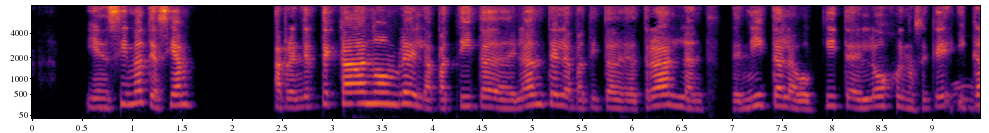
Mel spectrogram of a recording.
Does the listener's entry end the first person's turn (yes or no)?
no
